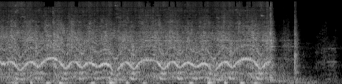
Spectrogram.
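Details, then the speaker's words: Chevrolet C10 after starter refit and cleaning corroded plugs: starter whirs with wavering whine and even compression beats about three a second, never catches; cranks, won't start. Spark and fuel present; timing tampering suspected. "It just sounds like it's not getting spark, but it is. It's definitely got fuel, so the only other thing is if somebody's messed with the timing on it."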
